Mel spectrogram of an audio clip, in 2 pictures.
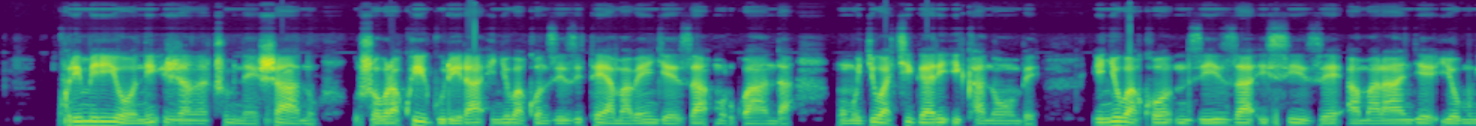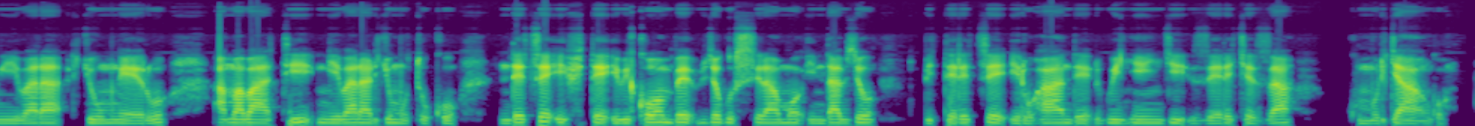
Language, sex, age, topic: Kinyarwanda, male, 18-24, finance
